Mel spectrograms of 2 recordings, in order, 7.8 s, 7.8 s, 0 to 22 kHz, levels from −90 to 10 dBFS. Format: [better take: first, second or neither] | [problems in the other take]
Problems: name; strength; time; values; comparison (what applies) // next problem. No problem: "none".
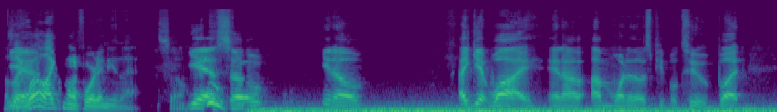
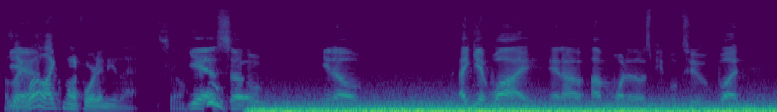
first | low rumble; loud; from 2.5 s on; as loud as the speech; faint in the first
